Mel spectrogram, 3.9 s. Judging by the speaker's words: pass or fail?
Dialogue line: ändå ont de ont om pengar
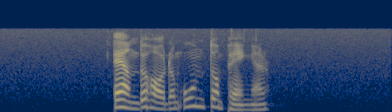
fail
